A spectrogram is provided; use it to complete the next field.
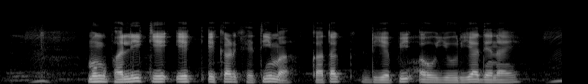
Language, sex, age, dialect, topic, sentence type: Chhattisgarhi, male, 18-24, Eastern, agriculture, question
